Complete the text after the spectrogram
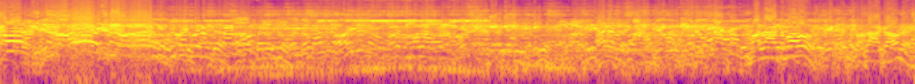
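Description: A crowd of men shouts and cheers loudly up close.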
